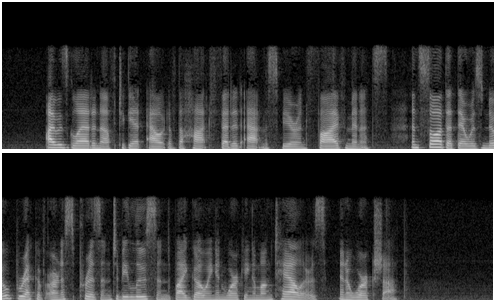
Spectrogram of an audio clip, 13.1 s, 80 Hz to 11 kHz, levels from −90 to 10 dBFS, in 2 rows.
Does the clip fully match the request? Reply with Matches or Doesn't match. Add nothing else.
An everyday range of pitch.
Doesn't match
